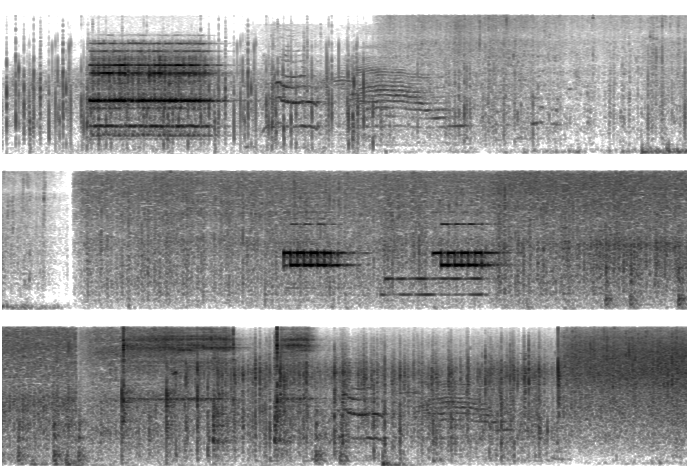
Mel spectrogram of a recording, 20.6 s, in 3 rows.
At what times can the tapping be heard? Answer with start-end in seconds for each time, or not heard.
12.8-17.8.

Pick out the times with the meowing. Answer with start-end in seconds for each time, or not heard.
2.4-4.8, 16.9-18.8.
